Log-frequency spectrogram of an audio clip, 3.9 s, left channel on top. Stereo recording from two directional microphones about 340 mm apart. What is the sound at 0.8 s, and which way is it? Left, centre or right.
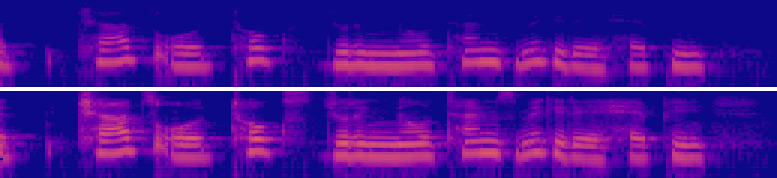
Speech, centre.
